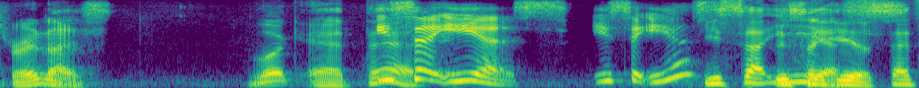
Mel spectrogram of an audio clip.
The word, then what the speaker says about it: Isaias: It's the Isaias. third syllable has the emphasis. Isaias.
